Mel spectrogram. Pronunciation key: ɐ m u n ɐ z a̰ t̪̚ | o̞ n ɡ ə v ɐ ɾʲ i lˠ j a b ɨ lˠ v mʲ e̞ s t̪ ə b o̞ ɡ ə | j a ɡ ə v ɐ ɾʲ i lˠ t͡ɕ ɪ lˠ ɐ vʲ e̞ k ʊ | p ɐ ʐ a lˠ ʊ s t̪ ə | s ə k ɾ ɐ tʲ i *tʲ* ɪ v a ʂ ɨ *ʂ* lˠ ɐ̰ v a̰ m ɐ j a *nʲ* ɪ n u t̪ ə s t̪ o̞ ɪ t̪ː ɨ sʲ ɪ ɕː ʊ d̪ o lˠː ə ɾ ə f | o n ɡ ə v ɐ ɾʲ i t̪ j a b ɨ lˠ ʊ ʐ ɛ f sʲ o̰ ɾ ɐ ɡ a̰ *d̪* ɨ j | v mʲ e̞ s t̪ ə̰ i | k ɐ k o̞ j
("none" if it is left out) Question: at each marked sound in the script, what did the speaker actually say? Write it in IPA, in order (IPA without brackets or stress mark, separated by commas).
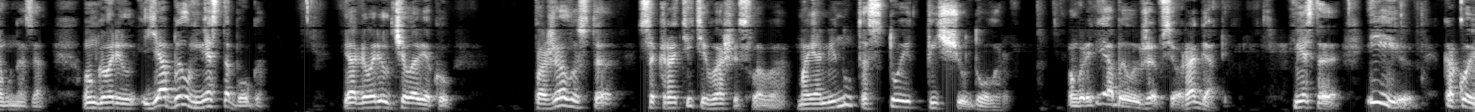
tʲ, s, mʲ, t̪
